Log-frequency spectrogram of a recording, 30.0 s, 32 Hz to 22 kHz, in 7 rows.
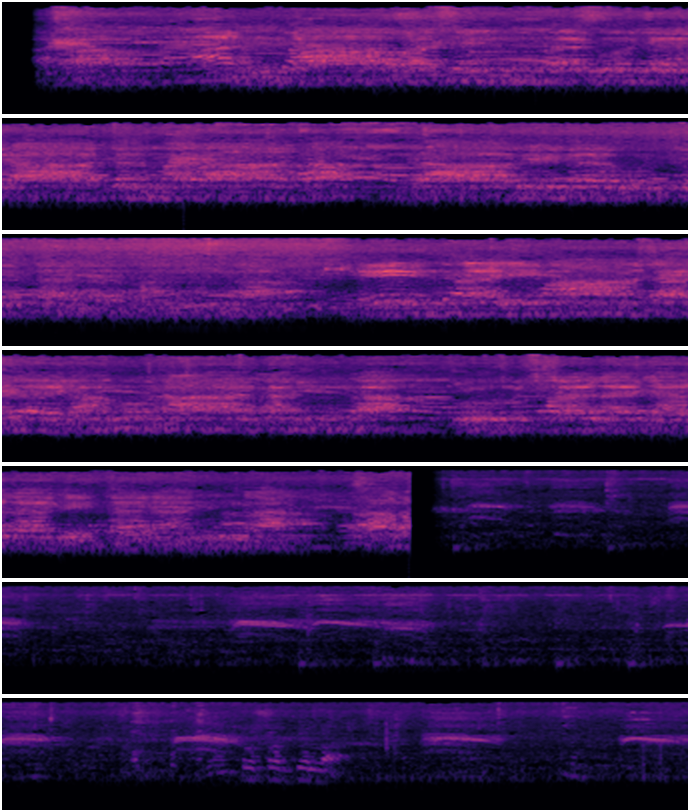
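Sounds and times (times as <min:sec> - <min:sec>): men singing in unison: 0:00.2 - 0:19.7.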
